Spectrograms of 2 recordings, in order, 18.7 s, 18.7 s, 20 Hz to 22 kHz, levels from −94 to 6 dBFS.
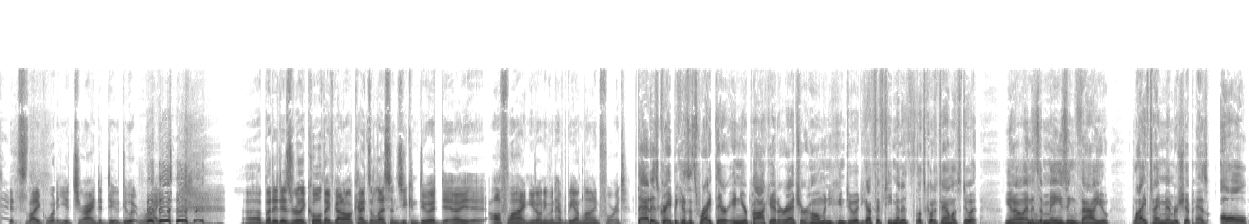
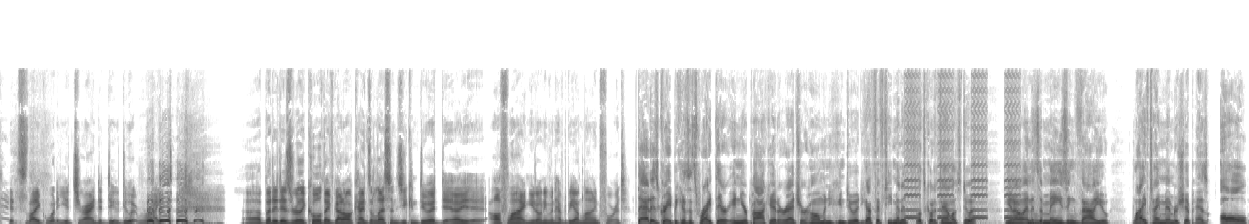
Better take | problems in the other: first | alarm; noticeable; from 14 to 15 s; peak 8 dB below the speech

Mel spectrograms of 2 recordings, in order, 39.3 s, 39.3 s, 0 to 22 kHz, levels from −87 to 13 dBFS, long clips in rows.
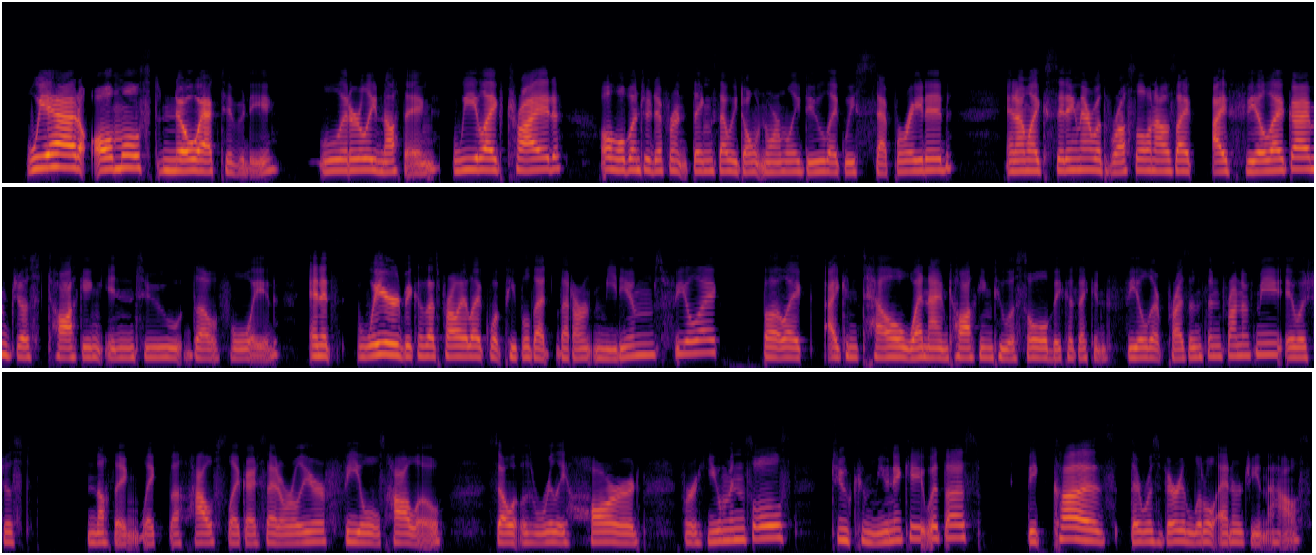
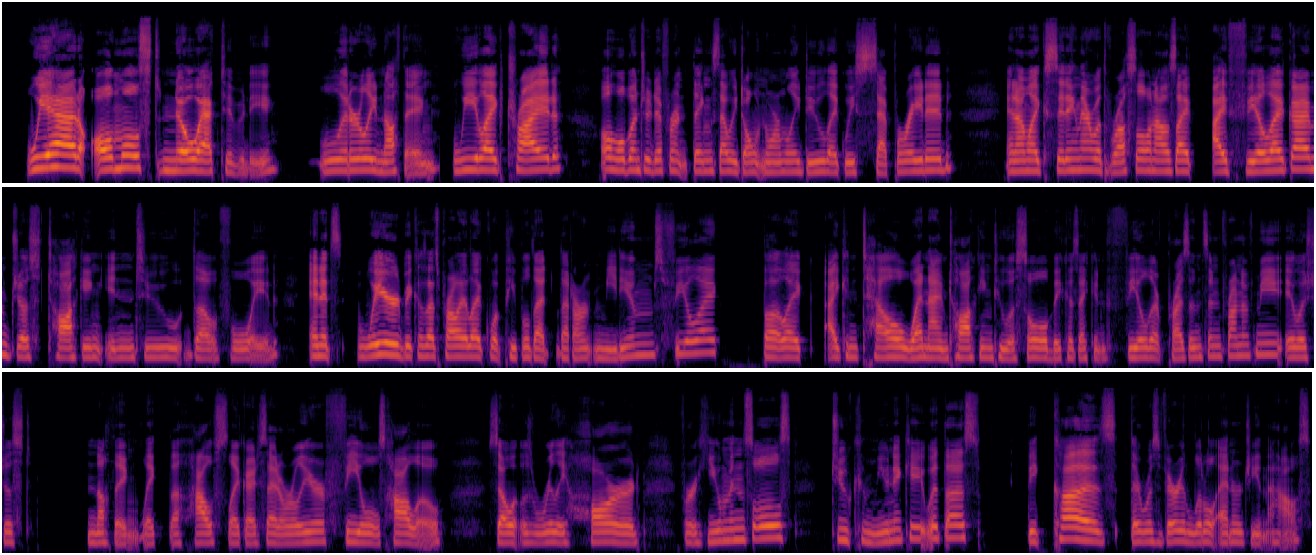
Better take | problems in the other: second | muffled; very; fading above 2.5 kHz

